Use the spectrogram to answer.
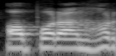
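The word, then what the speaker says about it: অপরাহ্ন: উচ্চারণটা পরে যাচ্ছে চিনহ একইভাবে অপরান হর ক্ষেত্রেও আমরা জানি হ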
